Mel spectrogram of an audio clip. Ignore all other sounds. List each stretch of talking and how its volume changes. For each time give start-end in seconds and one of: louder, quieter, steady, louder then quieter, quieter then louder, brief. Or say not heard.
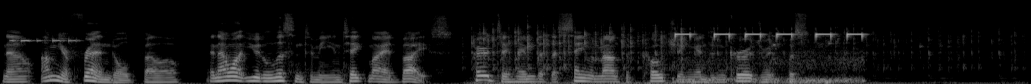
0.0-8.1 steady.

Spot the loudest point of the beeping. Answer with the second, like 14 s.
8 s.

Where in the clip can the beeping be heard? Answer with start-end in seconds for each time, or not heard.
0.3-0.8, 6.7-8.7.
